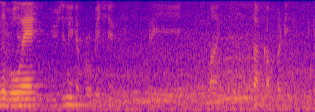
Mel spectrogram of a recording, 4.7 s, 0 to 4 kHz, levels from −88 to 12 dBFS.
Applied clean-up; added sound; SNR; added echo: none; none; none; none.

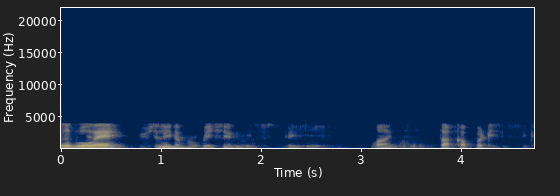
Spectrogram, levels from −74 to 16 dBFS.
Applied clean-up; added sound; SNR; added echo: neural mask model DeepFilterNet 3.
